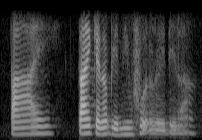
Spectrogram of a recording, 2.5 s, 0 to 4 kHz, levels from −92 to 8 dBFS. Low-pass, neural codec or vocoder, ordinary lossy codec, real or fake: 3.6 kHz; none; none; real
